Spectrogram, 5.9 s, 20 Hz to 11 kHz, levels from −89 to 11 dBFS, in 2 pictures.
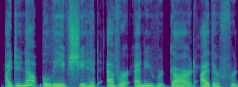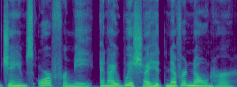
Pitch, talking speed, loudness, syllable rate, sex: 215 Hz, 230 wpm, -18 LUFS, 5.5 syllables/s, female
